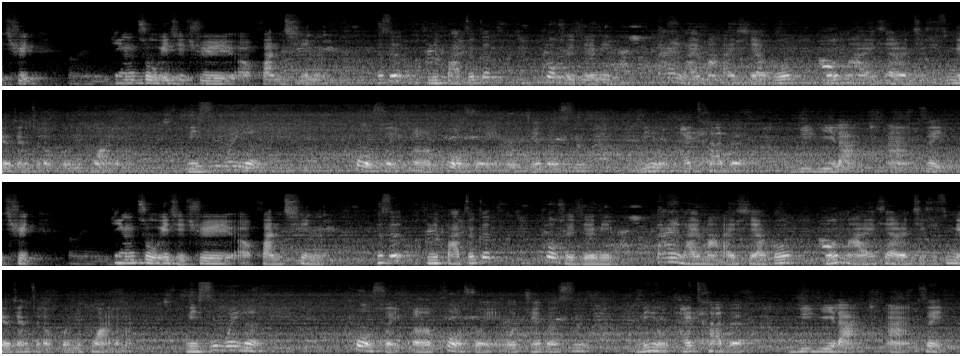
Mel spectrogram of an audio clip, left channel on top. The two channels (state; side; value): normal; both; correlation 0.72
